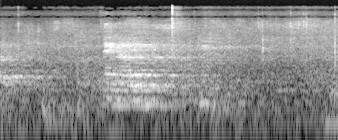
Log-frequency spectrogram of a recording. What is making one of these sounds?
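A woman speaks briefly into a microphone in a room with a slight echo.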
